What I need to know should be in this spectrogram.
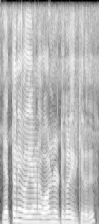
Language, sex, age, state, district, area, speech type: Tamil, male, 45-60, Tamil Nadu, Ariyalur, rural, read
